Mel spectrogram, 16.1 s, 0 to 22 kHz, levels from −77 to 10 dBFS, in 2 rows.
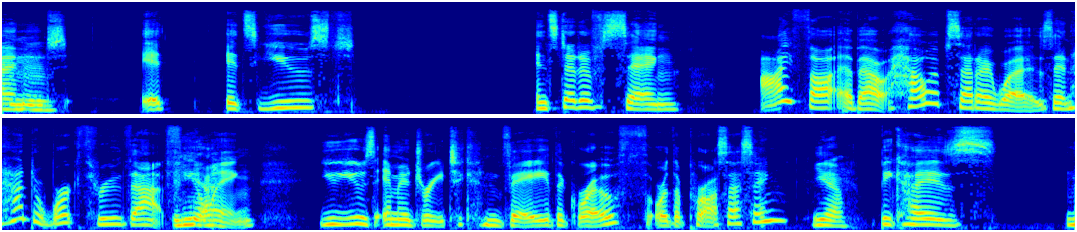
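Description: Nothing in the recording calls for comment, since no technical faults turn up anywhere along its run.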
